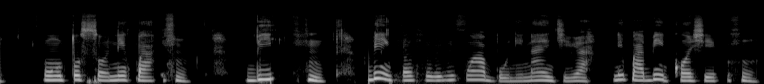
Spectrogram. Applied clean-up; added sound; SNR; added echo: neural mask model DeepFilterNet 3.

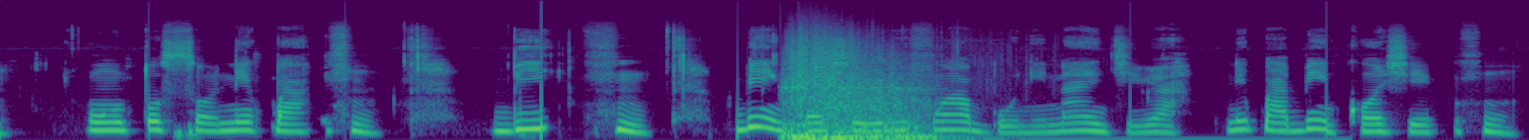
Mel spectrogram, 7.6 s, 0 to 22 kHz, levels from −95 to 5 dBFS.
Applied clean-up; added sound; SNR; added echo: none; Boom; 0 dB; none.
